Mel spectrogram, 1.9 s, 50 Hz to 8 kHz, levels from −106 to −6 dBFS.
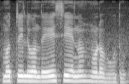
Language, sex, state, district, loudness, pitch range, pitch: Kannada, male, Karnataka, Koppal, -13 LUFS, 160-175 Hz, 170 Hz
